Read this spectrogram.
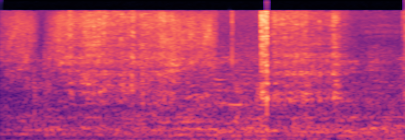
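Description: A trowel scrapes across wet mortar.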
